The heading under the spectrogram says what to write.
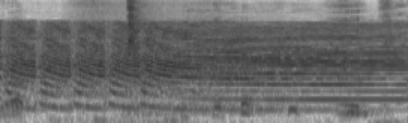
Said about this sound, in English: Air horn. Man, you still learning these buttons, bro?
